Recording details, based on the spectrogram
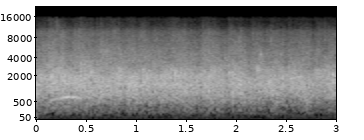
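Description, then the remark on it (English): A steady wash of audience applause, many hands clapping at once in a dense, even crackle that holds at a constant level for the whole stretch with no voices standing out. “Everybody, a round of applause for him and his devotion.”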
